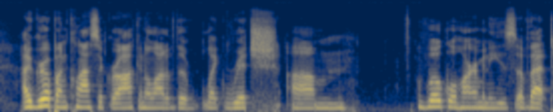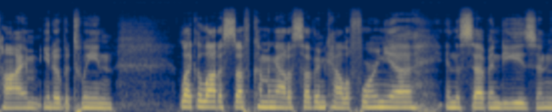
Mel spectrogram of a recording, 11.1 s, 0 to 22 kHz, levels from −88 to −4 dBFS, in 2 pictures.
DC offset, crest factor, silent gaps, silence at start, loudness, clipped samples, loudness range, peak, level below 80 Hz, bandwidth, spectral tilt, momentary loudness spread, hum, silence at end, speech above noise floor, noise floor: under 0.1%; 22 dB; none; 0.2 s; -28 LUFS; under 0.1%; 4 LU; -6 dBFS; -48 dBFS; 15.5 kHz; -4.5 dB/octave; 10 LU; none; 0 s; 26 dB; -53 dBFS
